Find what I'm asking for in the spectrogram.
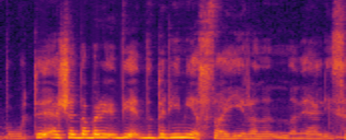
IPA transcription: ˈbuːtʲɪ ɐ ˈt͡ʃʲɛ dɐˈbɐr ʋʲiɛ ʋʲɪdʊˈrʲiː ˈmʲiɛstoː ˈiːrɐ nɐ nɐˈmʲælʲiːs

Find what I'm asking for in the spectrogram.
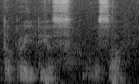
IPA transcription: tɐ prɐɛɪˈtʲiɛs ʋʲɪˈsɐ

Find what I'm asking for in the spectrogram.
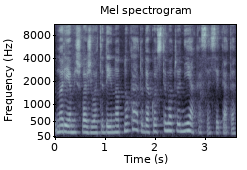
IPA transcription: noːˈrʲeːjoːm ɪʃʋɐˈʒʲuɔtʲɪ dɐɪˈnuɔt nʊ kɑː tʊ bʲɛ koːsʲˈtʲʊmoː tʊ ˈnʲiɛkɐs ɛˈsʲɪ kɐ tɐ

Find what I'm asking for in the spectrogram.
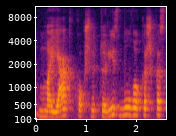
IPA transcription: mɐˈjɛk ˈkoːks ʃʲʋʲɪtʊˈrʲiːs ˈbuːʋoː kɐʃˈkɐs

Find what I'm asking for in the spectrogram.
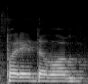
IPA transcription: pɐˈrʲɛɪdɐʋoːm

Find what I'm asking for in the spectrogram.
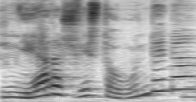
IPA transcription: ˈnʲeːrɐ ˈʃʲʋʲiːstoː ˈuːnʲdʲɛnʲoː

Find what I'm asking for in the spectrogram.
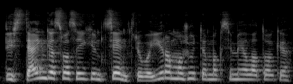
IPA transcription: ˈtɐɪ ˈsʲtʲɛŋʲɡʲiɛs ˈʋɐ sɐˈkʲiːkʲɪm ˈt͡sʲeːnʲtʲrʲɪ ˈʋɐ ˈiːrɐ mɐˈʒuːtʲɛ mɐksʲɪˈmʲeːlˠɐ ˈtoːkʲɛ

